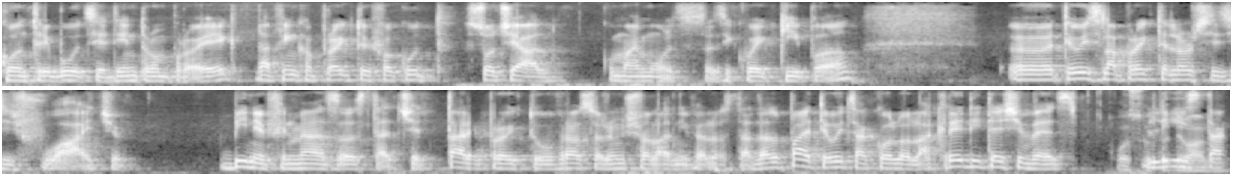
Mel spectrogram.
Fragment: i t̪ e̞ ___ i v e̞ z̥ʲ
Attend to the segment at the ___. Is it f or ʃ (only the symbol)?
ʃ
